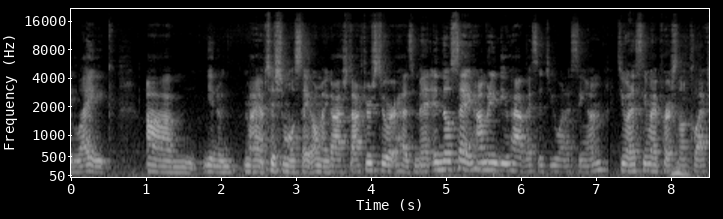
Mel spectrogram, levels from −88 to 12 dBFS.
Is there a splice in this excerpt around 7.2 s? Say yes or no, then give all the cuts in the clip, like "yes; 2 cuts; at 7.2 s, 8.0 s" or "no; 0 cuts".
yes; 1 cut; at 7.2 s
